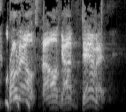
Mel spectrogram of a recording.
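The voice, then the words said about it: Imitates another person's voice. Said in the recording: “your Vince McMahon impression”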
